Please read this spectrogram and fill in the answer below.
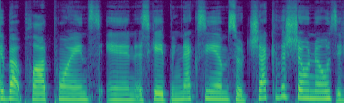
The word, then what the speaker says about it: NXIVM: Nexium, that is spelled, by the way, N-X-I-V-M, all capital letters.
